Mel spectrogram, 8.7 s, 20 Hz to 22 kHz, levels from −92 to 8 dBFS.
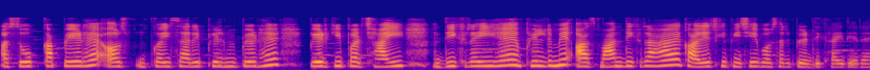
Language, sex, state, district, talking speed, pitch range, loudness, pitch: Hindi, female, Haryana, Charkhi Dadri, 225 wpm, 230-260 Hz, -19 LUFS, 245 Hz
